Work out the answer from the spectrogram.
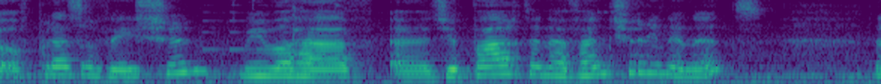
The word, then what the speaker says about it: Gepard: Or Gepard, I think, if you could like pronounce it in the French way.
